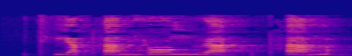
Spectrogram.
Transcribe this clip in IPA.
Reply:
tʰ i˩˦ a̯ pʰ a˧ m j ɔː˥˩ ŋ ɯ˧ a̯ | pʰ a˩˦ m

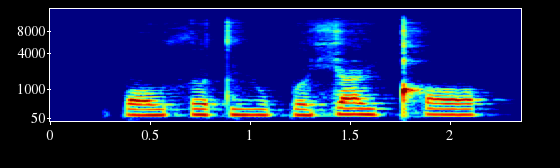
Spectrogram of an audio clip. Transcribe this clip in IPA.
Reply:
p ɔ˨ u̯ θ ə˨ t i˨ u̯ p ə˨ ç æ˦ i̯ ǃʰ ɔ˦

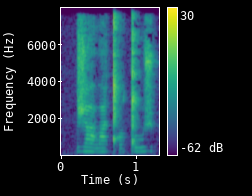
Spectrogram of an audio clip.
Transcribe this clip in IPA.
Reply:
ʒ a lˠ a ǃʰ ɔ ǃ u ʒ

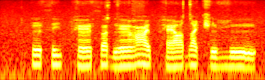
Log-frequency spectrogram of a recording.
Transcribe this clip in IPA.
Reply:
tʷ ĩ θ i pʰ æ̃ θ ɒ d æ̃ ʕ e pʰ æ dˤ æ t͡ʃ ĩ ɦ ĩ

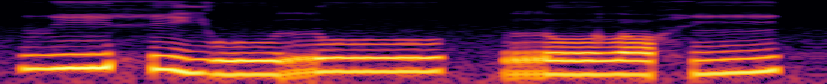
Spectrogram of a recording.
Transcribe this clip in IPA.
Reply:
β iː˦ h i˦˨ j uː˨ r uː˦ | r oː˨ l ɔ˨ h ĩ˨˦

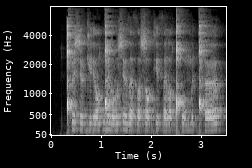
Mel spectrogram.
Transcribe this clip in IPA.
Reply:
ǃʰ ʏ s ø ɡʲ ø ɾʲ ɔ ŋ͡ǃ ʏ l o s ø ð ɐ θ ɔ s ɔ kʲ œ θ ɐ l ɔ ǃʰ o m ø ǃʰ œ

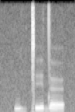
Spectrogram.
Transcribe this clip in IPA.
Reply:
l i̤ ǀ e d æ

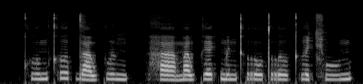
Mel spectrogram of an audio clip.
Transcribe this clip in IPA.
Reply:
kʰ l u˦˥ n kʰ ɤː˥˩ t̚ d aː˩˦ w k l ɯ˧ ŋ | h aː˨˩ m a˧ w k ɛː˦˥ k̚ m e˦˥ n kʰ r oː˧ t r ɤː˧ kʰ ɯ˦˥ a̯ t͡ɕʰ uː˦˥ n

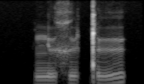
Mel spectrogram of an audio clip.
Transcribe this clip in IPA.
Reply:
n ʉ x ʉ ǃ ʉ

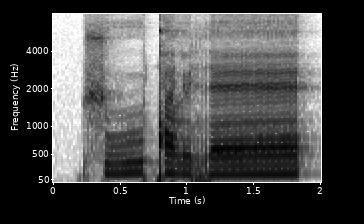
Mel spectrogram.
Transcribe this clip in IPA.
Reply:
ʃ uː ǃ ɐ l ʏ r ɛː

